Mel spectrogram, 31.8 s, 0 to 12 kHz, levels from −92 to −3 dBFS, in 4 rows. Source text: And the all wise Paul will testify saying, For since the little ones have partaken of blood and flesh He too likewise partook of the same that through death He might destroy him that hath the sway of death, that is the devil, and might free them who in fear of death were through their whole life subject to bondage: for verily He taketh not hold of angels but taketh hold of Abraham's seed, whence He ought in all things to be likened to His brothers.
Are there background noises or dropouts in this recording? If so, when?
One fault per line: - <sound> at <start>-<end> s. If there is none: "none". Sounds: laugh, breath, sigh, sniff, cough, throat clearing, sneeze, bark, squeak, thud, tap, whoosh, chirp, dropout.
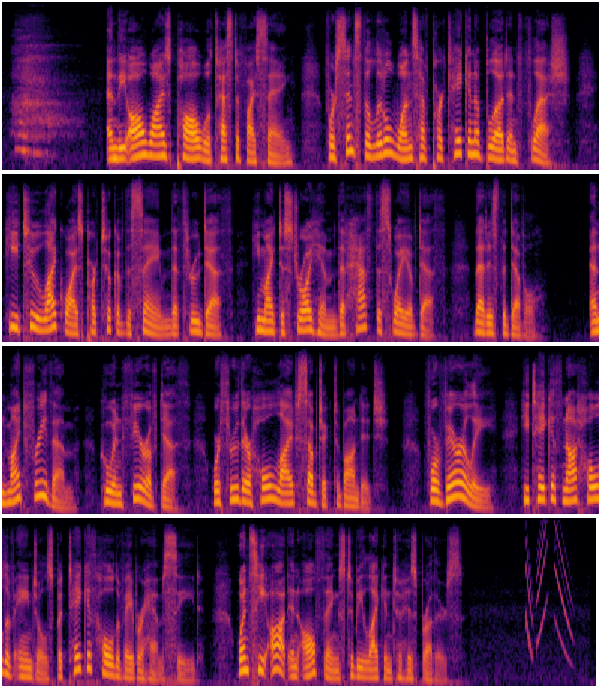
- sigh at 0.1-1.1 s
- chirp at 30.9-31.5 s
